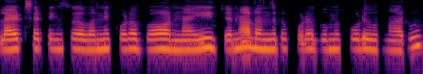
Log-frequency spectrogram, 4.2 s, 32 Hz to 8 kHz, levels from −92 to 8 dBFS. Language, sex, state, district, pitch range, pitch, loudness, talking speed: Telugu, female, Andhra Pradesh, Chittoor, 205-215 Hz, 215 Hz, -27 LUFS, 155 wpm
